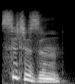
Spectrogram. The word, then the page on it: citizen: British English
